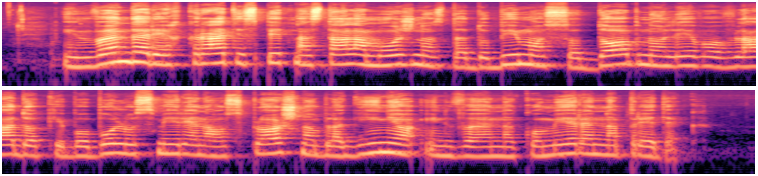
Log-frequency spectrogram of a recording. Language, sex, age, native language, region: Slovenian, female, 30-49, Slovenian, Zasavska region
